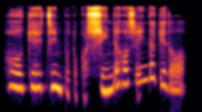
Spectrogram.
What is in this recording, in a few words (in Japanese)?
mob 女子 台詞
